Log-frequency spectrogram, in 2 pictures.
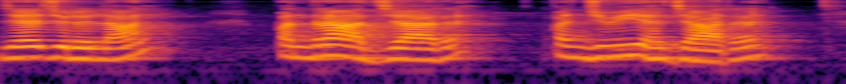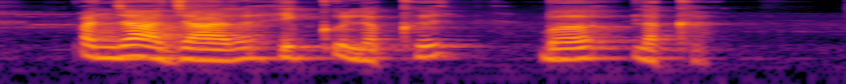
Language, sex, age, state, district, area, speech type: Sindhi, female, 30-45, Gujarat, Surat, urban, spontaneous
